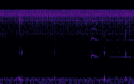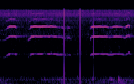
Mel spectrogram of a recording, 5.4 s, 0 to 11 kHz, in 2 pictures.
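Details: Peregrine falcons at Orange CSU, 26 October 2019, 7.07 am, as the adult female feeds the chicks after the male brings breakfast: thin, drawn-out harmonic whines that hold steady, then a run of level calls, with two sharp knocks.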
